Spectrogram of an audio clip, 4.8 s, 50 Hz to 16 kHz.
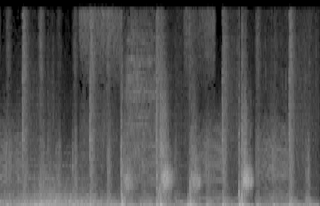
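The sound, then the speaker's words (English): Heavy punches to the face land in a fight in a muddy farmyard: many loud thwacks and swishes in a rapid, irregular series across the whole stretch. “He charges and hits 13 with a series of punches to the face.”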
